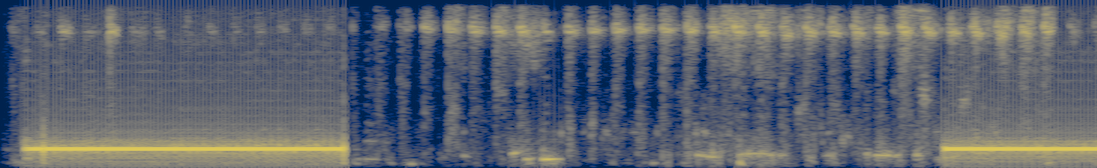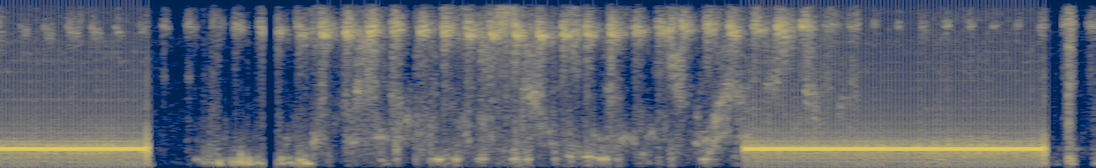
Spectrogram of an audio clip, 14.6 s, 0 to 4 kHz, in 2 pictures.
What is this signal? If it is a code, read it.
Ringback tone (North America), 440 + 480 Hz.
